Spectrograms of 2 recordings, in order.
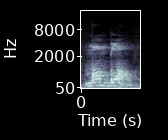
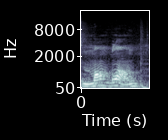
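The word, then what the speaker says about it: Montblanc: and i knew that i would it is pronounced mont blanc because turns out the mont and the in the the t in the mont and the c and the block they are silent so it's mont blanc turns out it is legend it was the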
